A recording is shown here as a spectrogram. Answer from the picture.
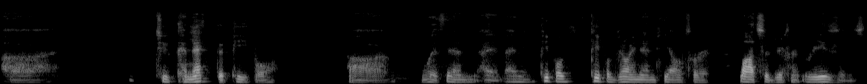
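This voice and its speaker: Recorded with a dry, close sound and no echo, a man of medium pitch uses vocal fry and fairly even intonation at a moderate pace, with big swings in loudness and long, frequent pauses. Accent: American. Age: 80s+. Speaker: retired trainer and educator. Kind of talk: interview. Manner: halting, many fillers and repetitions.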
